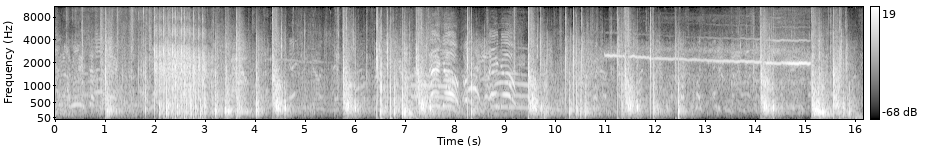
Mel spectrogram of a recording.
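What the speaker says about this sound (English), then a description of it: "they're going to be taking indirect fire with these arty sims" Artillery simulator pyrotechnics going off during Marine Corps training: repeated sharp loud bangs and cracks at irregular intervals, some in rapid clusters, mixed with shouting voices and a whistling tone.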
